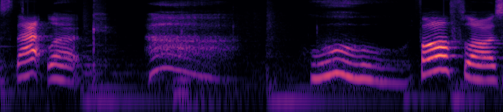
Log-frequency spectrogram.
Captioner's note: gasps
